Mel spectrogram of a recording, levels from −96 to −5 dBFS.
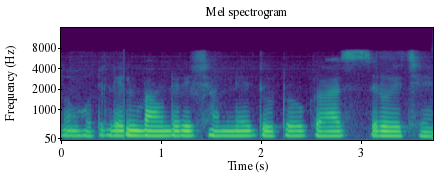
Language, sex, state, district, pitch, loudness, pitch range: Bengali, male, West Bengal, Purulia, 155 Hz, -30 LUFS, 150-160 Hz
